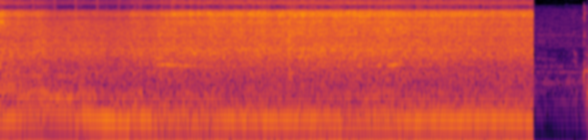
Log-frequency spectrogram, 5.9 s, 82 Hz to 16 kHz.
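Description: Lamborghini Diablo VT with a 5.7-liter 492 horsepower V12 revs loudly and close, pitch climbing then holding a strong sustained roar for about five seconds before cutting off abruptly to near silence.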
